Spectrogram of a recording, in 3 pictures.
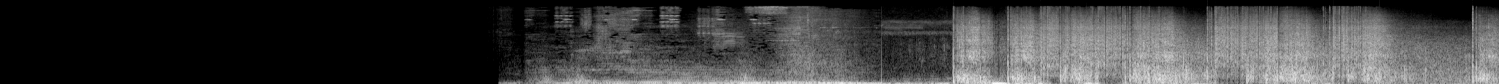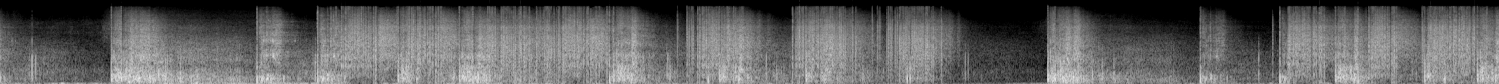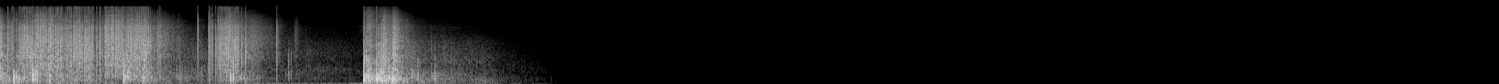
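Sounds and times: firework shots launching and bursting: 7.8 - 24.8, 25.4 - 33.0, 33.6 - 34.8.

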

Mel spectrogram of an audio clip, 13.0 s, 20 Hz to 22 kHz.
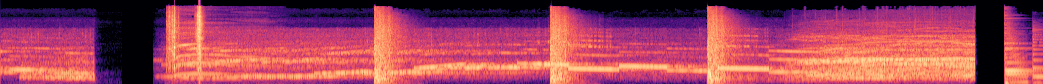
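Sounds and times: siren wail: 0.0 - 1.2, 1.9 - 12.2
sharp shot-like blasts: 4.6 - 5.2, 6.8 - 7.4, 8.8 - 9.3.

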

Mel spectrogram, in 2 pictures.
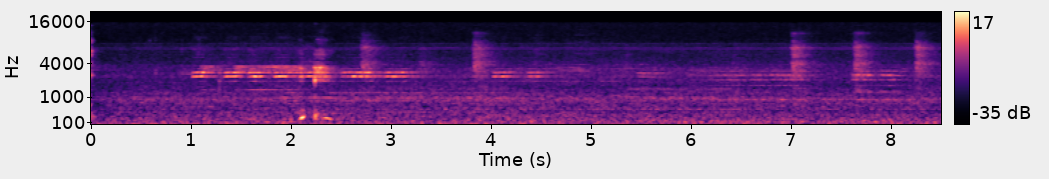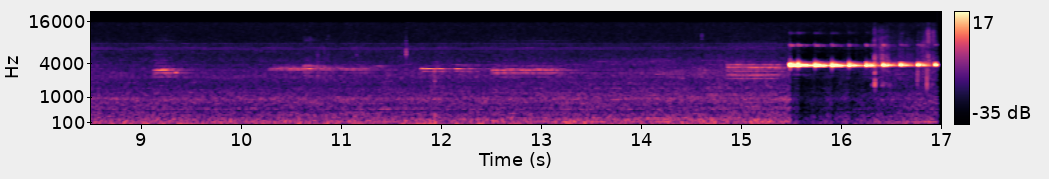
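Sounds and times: traffic engines rumbling: 0.0 - 17.0
shrill high tone: 15.6 - 17.0.

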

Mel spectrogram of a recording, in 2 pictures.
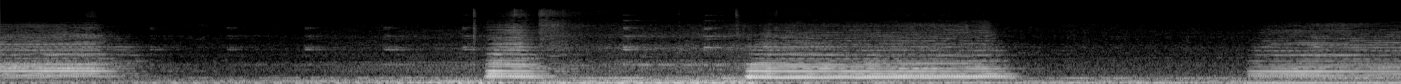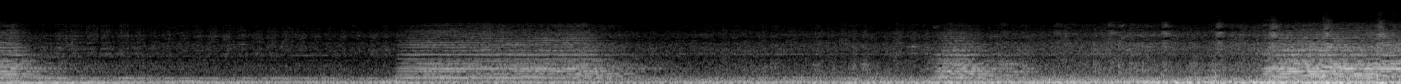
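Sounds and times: freight train horn blasts: 0.0 - 1.8, 4.7 - 6.4, 7.0 - 10.5, 12.4 - 14.8, 17.9 - 20.7, 23.2 - 24.5, 26.5 - 28.0
train rumbling past: 0.0 - 28.0.

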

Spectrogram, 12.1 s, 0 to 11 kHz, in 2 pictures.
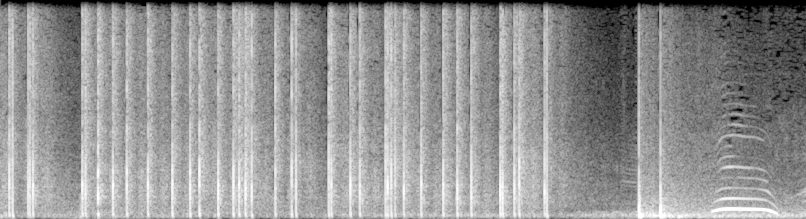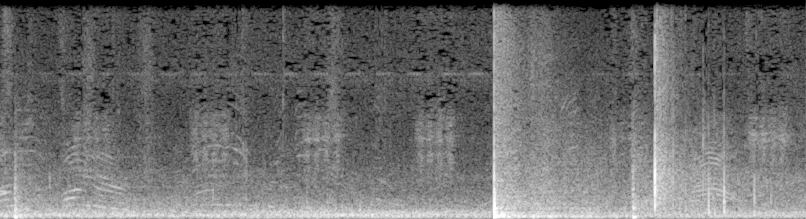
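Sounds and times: fireworks crackling pops: 0.0 - 6.8, 9.7 - 12.0
firework bangs: 0.0 - 7.1, 9.6 - 12.0
firework whistle: 9.2 - 12.0.

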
